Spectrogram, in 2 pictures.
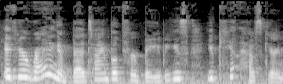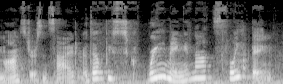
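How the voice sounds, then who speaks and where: A woman reading a children's picture book aloud in an animated, expressive storytelling manner with emphatic phrasing. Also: sits high, normal speed, vocal fry, a little hiss or hum.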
